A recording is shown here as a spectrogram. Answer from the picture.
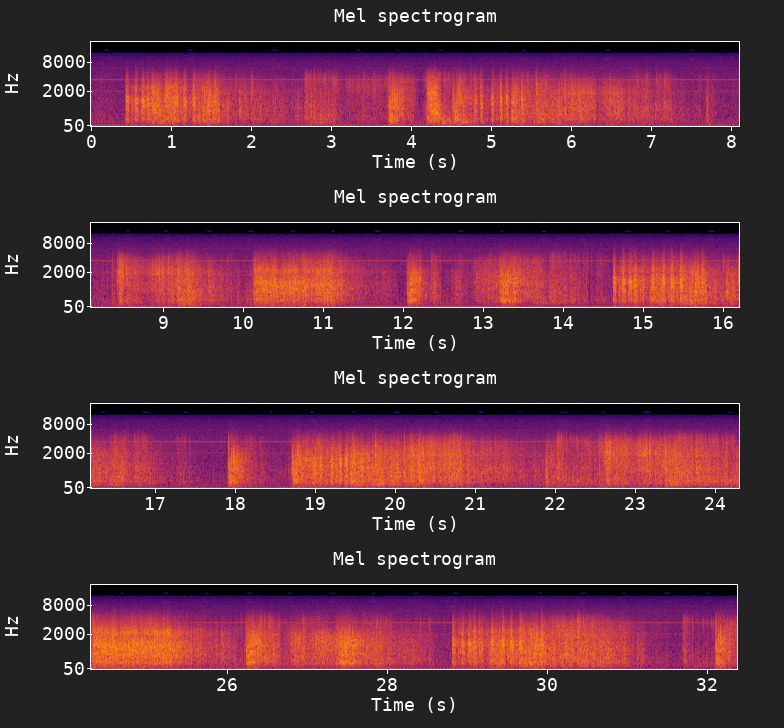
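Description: Battle noise of gunfire and explosions. Sudden sharp reports come every one to four seconds, each dying away in a burst of noise, over a steady low hum.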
